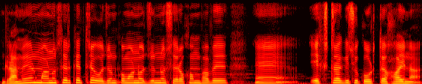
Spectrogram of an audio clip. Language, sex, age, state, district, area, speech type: Bengali, male, 18-30, West Bengal, North 24 Parganas, rural, spontaneous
